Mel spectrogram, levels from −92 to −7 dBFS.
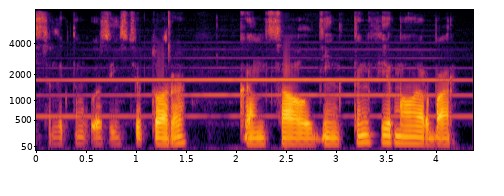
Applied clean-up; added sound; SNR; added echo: none; Wind instrument, woodwind instrument; 13 dB; none.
